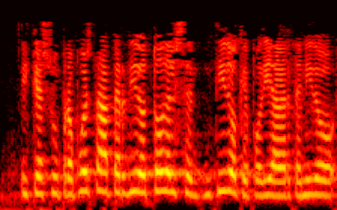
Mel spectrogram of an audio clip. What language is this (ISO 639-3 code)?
spa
